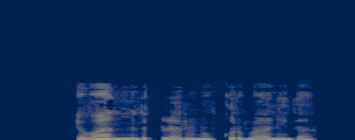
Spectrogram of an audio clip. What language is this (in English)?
Pashto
